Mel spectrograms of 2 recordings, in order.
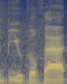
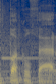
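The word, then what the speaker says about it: buccal: my British ass pronouncing it as bugle fat. I also called it bugle fat cuz why wouldn't it be and then I found out it's buckle fat.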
